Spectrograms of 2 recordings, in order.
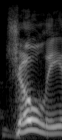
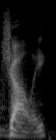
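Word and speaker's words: Joly: Um, uh, Jolie is how that's pronounced. It's not Jolly. Jolie, uh, I think offers some pass catching.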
